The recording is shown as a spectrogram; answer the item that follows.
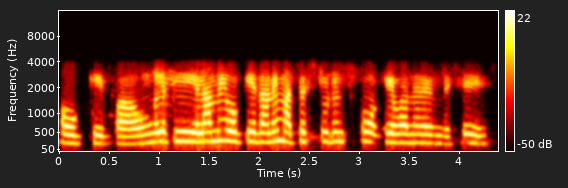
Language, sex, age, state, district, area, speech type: Tamil, female, 30-45, Tamil Nadu, Mayiladuthurai, urban, conversation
